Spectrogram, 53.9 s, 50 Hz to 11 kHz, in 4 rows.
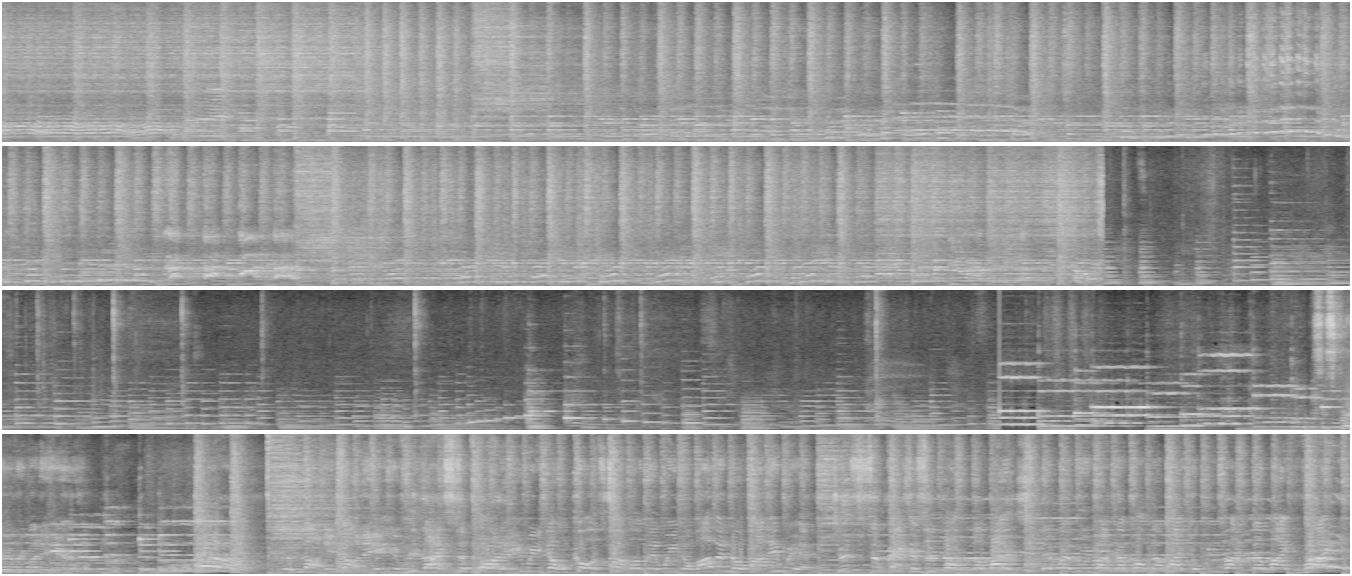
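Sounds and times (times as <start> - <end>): organ playing chords: 0.0 - 33.1, 35.4 - 53.9
live band playing: 0.0 - 36.2, 36.8 - 53.9.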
